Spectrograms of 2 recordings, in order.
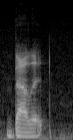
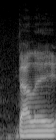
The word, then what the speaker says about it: ballet: these two words is why we pronounced them with this a sound at the end instead of ballot and Buffett and the reason why is that these words are actually French they come from the French language they're from France and in French they pronounce that et as a and there's other words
